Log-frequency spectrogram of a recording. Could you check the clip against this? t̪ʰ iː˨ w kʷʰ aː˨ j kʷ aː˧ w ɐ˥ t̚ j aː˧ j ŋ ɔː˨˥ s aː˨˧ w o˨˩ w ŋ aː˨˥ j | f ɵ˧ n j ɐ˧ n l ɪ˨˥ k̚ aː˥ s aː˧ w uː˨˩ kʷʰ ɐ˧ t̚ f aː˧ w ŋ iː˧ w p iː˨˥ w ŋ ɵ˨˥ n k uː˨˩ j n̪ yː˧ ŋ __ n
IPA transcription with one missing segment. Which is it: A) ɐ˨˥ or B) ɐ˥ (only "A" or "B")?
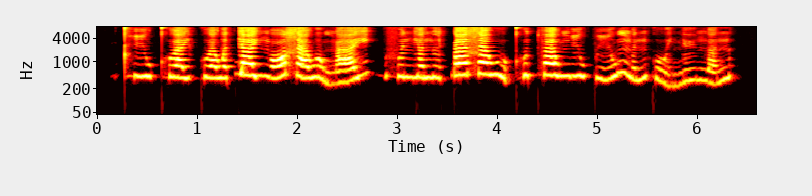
A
